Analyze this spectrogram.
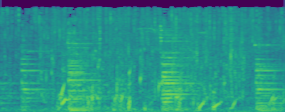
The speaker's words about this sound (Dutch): Maar pas op voor het kokend water, hè.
